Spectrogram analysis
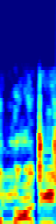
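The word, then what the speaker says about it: -logy: जब ये खाली बुलाया जाता है तो हम इसकी प्रोनाउंसिएशन होती है लॉजी, लेकिन जब ये किसी वर्ड के साथ जुड़ जाता है तो इसकी प्रोनाउंसिएशन हो जाती है लजी।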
